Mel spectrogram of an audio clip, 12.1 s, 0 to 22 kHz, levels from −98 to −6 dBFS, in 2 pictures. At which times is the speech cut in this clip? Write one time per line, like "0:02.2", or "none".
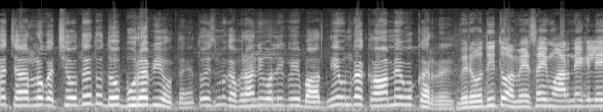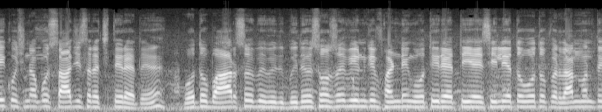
0:04.5
0:07.7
